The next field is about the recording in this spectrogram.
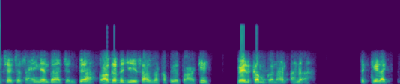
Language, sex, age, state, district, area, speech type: Sindhi, male, 30-45, Madhya Pradesh, Katni, urban, conversation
